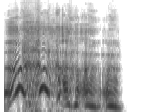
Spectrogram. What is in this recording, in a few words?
female c# 138, Dance Ultra Voice; Mutekki Media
